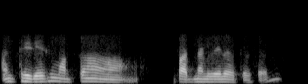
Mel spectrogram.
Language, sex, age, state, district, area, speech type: Telugu, male, 30-45, Andhra Pradesh, Kakinada, urban, conversation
